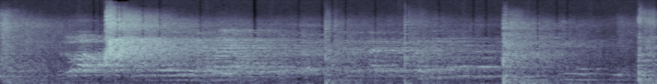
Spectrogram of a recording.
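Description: Pickup basketball game on a hardwood gym court: players' voices calling out and sharp thuds of the ball and feet on the court, echoing in the large hall. A loud noisy burst comes about a second in, with single thuds near the middle and near the end.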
